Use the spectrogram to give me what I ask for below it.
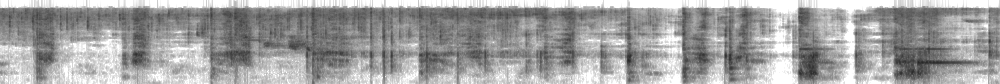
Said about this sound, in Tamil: இப்ப எண்ணெய் நல்லா கொதிச்சுட்டு நாங்கள் வெங்காயம், கருவேப்பிலை, பச்சை மிளகாய், பெருஞ்சீரகம் எல்லாத்தையும் போட்டு நல்ல வடிவா தாளிப்போம்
